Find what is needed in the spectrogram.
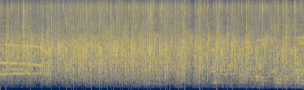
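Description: Audience applauding, with one voice giving a long, held cheer in the first second. Talking starts under the applause near the end.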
